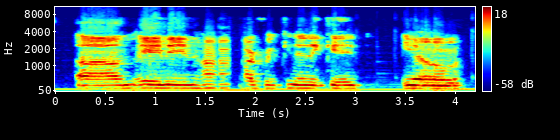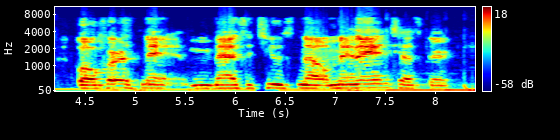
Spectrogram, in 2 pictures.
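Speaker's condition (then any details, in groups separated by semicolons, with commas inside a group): Cerebral palsy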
